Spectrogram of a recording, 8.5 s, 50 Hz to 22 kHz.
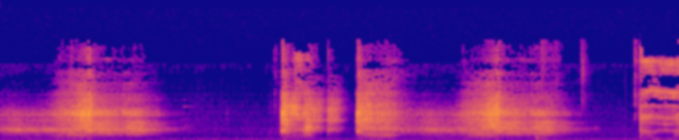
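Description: Lightsaber sound board with the Ancient Prophecies sound font, played through the hilt speaker: a blade retraction swell near the start, then about 3.5 s in a short crackling, clicking preon that runs into the ignition, followed by another swell that fades as the blade goes off.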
